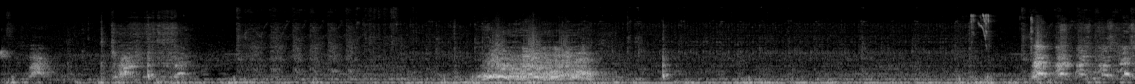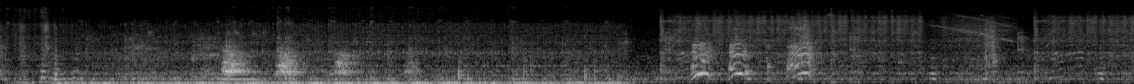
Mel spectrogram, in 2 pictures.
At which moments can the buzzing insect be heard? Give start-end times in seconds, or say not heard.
0.0-22.6.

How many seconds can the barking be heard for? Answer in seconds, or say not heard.
9 s.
